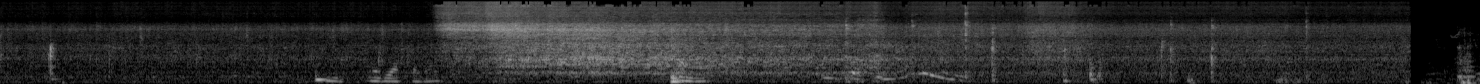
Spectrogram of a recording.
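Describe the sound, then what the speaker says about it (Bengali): Curry being cooked down in a pan with a little water: a steady wet hiss and sizzle that rises midway, with scraping stirring strokes on top, close up and continuous with no talking, then cutting off abruptly near the end. "সামান্য একটু জল দিয়ে তরকারিটা কষি নেব।"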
